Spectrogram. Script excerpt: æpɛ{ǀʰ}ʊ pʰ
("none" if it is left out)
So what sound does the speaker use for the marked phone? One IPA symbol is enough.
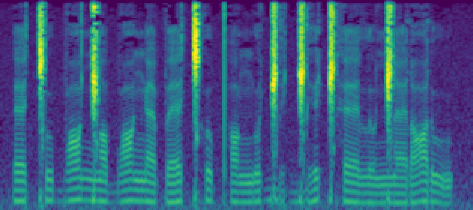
ǀʰ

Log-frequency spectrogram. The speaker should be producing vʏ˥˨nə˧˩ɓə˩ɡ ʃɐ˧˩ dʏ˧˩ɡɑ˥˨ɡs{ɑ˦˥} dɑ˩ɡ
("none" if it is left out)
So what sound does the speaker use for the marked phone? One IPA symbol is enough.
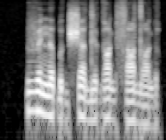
ɑ˩˧˩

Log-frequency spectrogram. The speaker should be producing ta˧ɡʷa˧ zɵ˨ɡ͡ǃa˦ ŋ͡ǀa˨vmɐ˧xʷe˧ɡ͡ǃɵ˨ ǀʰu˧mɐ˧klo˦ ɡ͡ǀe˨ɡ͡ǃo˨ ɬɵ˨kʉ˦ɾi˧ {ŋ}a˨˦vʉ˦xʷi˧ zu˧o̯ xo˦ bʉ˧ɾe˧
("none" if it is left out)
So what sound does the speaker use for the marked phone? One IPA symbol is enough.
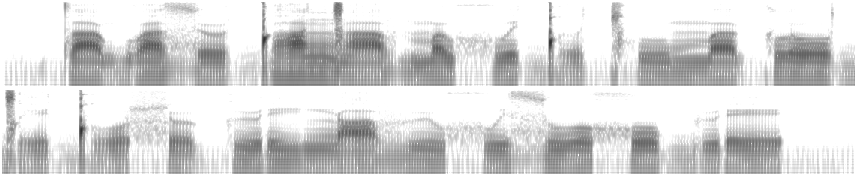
ŋ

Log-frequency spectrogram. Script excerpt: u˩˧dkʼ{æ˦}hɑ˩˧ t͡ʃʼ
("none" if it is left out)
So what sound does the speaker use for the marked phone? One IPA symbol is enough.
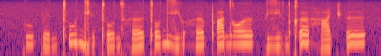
œ˦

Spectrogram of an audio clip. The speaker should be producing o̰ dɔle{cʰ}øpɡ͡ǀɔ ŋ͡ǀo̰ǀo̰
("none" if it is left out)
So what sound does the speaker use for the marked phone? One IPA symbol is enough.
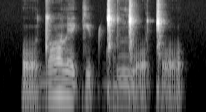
kʲ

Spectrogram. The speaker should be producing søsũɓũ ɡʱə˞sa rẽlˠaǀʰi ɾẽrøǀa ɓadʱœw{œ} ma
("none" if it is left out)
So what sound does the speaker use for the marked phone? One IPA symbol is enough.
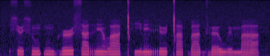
ø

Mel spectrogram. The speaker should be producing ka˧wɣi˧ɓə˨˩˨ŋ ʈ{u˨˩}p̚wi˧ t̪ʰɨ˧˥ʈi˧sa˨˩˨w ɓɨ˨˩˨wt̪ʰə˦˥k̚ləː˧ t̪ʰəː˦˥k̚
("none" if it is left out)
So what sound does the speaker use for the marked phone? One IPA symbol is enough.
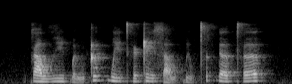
u˦˥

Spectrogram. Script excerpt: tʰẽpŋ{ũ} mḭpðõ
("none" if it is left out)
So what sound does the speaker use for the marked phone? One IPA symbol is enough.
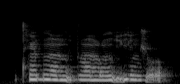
õ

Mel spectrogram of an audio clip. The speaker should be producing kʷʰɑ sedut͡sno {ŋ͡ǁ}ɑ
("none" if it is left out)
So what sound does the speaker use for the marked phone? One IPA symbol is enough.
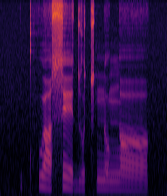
ŋ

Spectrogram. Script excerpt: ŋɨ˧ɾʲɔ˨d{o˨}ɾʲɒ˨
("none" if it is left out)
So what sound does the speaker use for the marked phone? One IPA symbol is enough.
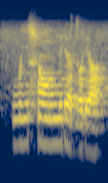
o˨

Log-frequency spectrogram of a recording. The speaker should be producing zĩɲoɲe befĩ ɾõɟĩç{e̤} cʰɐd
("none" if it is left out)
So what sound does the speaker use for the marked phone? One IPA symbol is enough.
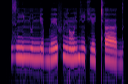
e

